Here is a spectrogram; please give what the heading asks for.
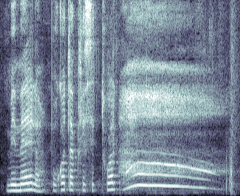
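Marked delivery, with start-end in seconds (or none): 1.9-3.5 long, high drawn-out "ohh"; high wail of surprise at a daunting task; dismayed "oh". Real, not acted. Dismayed at the amount of backstitch. (long « oh » aigu, effaré)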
